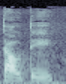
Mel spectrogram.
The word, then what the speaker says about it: Tauktae: extremely severe cyclonic storm taute that's how it's pronounced in burmese is battering india's west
